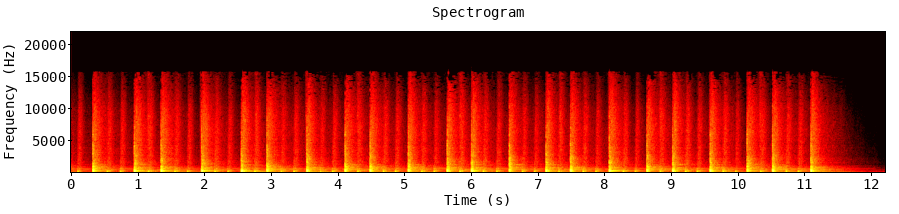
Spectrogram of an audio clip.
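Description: Snare drum played with the left hand alone in a steady stream of sixteenth notes, the accented strokes hit as rim shots standing out above quiet ghost notes, with the hi-hat foot keeping quarter notes underneath. The playing stops about a second before the end.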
